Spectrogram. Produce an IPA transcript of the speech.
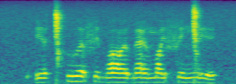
ʔ ɪ ə̯ ǀʰ uː ə̯ f ɪ b ɒː ə̯ b æ ə̯ m ɒ ɪ̯ f ɪ ŋ͡ǀ ɪ

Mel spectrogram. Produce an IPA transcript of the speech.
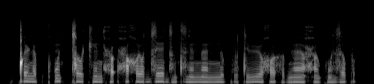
ǃ ɪ ɳ ɛ p kʷʼ ẽ t ǀ ɵ o̯ t͡ʃ ẽ n ħ ɵ ʔ ħ ə χ y o̯ d͡z e d͡z ə̃ t z ẽ n̪ ɛ̃ː n n̪ ɪ kʷ ɛ t yː χ ɵ h ə ɡ ɛ̃ː ħ ə̃ e̯ kʷ ɛ̃ z ə p

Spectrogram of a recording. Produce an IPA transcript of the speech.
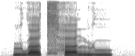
ɻ w ä˧˥ t͡sʰ a̰˨˩ n ɻ u˥˩

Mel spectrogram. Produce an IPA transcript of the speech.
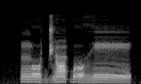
ŋ o˦˨ d͡ʒ ɔ̃˦ ɓ o˧ ɣ eː˦˨

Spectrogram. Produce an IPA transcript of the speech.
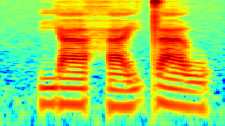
j a˩ h a˩˧ j t̪ a˧˩ w

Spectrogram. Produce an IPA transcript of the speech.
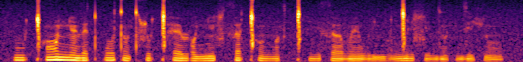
u ǀʰ ɔ̃ ɲ ɛ̃ ð ɛ t p o t õ t ɬ u ǀʰ ɛ ɹ ɔ ɲ ĩ ɬ θ ɐ ǀʰ õ ŋ ɔ̃ θ ǀʰ i θ ɐ β ɛ̃ w i ɲ o ŋ͡ǀ i ɬ i n z õ t n z i ç õ

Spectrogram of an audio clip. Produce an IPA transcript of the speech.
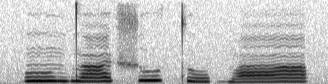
ũ˧ d ã˧ ʃ u˧ t u˨ b ã˨˦

